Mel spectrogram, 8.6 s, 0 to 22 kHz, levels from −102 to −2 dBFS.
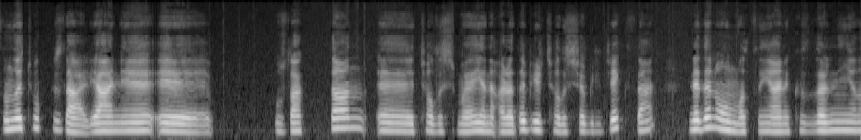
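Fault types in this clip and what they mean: No technical faults detected.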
